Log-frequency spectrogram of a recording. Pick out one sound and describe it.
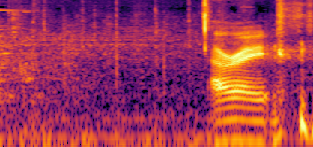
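Footsteps run over a hard floor.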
